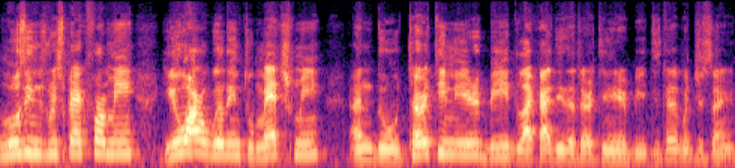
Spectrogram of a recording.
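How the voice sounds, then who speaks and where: In a raised, projected voice with a bright, sharp tone and a non-native accent, the speaker moves at a fairly quick pace with hardly any pauses, very wide pitch swings and big swings in loudness. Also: man, high pitch for a man. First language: not English. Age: 30s. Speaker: podcast panel host. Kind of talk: heated debate. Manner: animated.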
